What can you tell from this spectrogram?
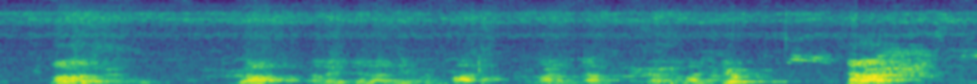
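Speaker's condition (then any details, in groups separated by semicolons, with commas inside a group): No condition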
